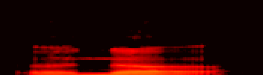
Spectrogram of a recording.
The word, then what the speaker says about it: enough: anything like that ow but just uh uh enough enough e n o u g h enough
